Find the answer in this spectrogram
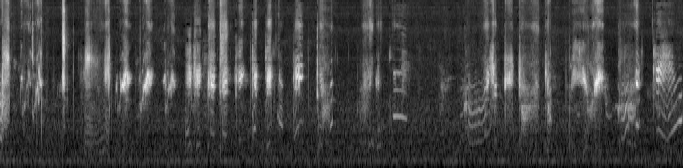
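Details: Happy budgerigar chattering in fast bursts of sharp, squeaky chirps and clicks, with a short pause, then more scratchy warbling and thin whistled slides.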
